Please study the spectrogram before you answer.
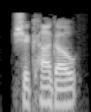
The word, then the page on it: Chicago: ʃı’kɒgəʋ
